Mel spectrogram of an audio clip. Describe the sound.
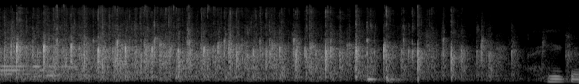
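An audience applauds and cheers for a person about to be baptized, a dense, steady wash of clapping with voices mixed in, tapering off near the end as one person starts speaking.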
